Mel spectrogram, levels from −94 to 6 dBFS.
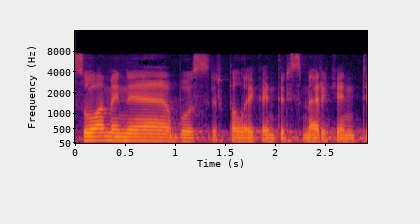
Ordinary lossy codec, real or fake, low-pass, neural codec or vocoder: MP3, 64 kbps; real; 7.2 kHz; none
